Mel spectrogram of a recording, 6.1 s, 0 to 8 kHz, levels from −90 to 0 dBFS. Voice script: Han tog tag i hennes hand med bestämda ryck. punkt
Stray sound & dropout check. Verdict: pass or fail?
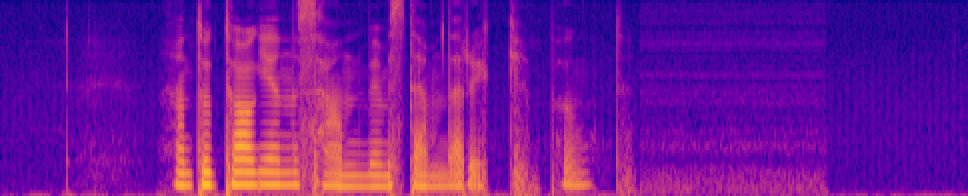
pass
